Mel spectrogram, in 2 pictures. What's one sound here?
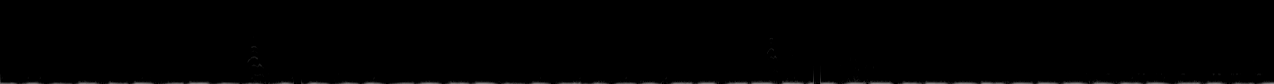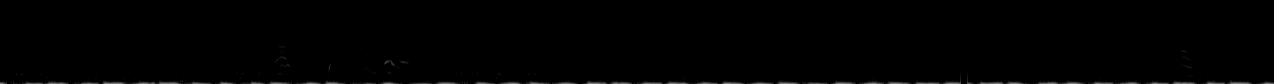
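Video game tears splash with soft wet pops.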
